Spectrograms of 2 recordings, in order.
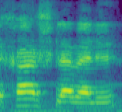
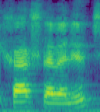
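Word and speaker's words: Hárslevelű: La segunda cepa en importancia, que tiene cerca del 25% de los viñedos, quizás un poco más, es el Harschlevelű, así se pronuncia en, ajá, húngaro, significa hoja de tilo en realidad, porque la hoja de la vid se asemeja un poco a la hoja del tilo.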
